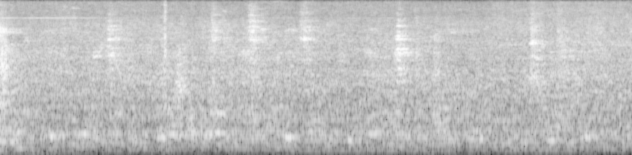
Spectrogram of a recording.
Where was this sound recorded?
in a restaurant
